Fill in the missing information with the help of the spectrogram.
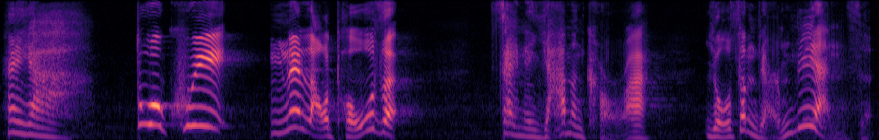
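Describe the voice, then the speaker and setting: Huge pitch swings mark this mid-range, sharp, exaggerated voice, which moves slowly and pauses often. It's a staged Peking opera clown role: a comic, gossipy married woman with a Beijing accent who rambles bumblingly and gets names wrong.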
